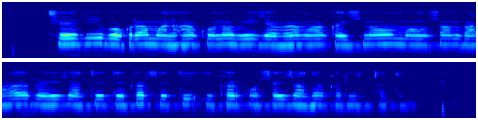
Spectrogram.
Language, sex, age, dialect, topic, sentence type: Chhattisgarhi, male, 18-24, Western/Budati/Khatahi, agriculture, statement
